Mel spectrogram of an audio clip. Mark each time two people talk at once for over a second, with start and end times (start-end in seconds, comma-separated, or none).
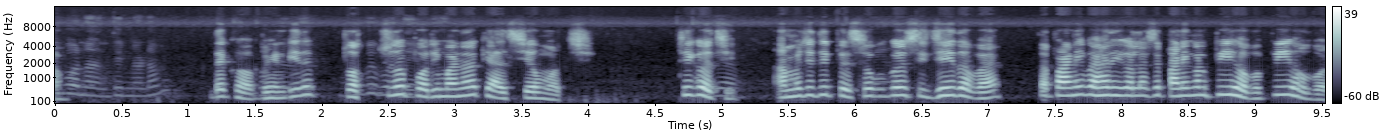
1.2-2.9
